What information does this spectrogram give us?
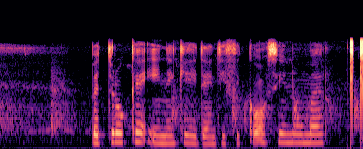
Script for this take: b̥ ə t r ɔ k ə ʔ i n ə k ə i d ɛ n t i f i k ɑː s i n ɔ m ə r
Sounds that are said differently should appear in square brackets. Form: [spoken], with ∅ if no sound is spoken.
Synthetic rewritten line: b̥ ə t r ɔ k ə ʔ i n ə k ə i d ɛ n t i f i k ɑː s i n ɔ m ə r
